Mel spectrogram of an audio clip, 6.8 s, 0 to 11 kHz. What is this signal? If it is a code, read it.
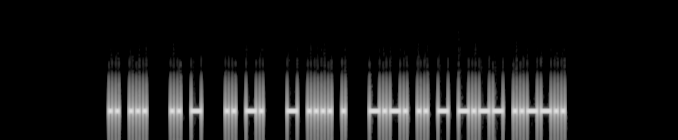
Morse code, heard as a keyed tone, about 34 wpm, 700 Hz. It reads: IS IT IN THE CITY?
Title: Sentences from Top 300 Words 35wpm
